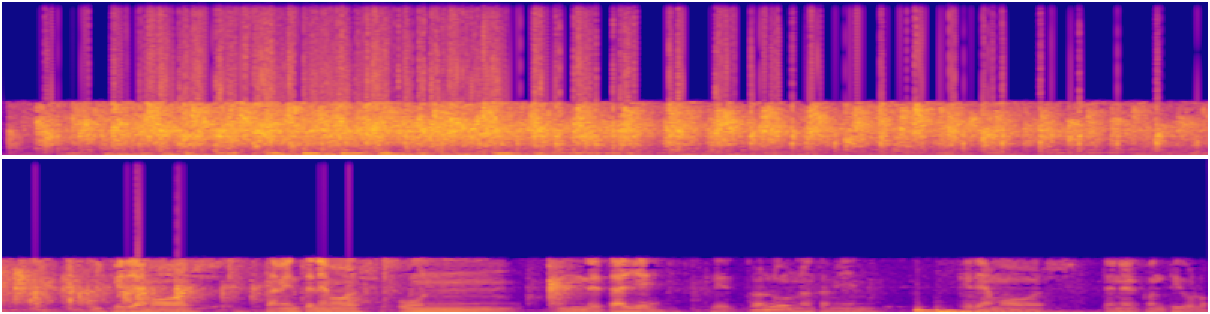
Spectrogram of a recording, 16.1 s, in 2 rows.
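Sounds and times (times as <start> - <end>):
crowd applauding: 0.0 - 10.7
speech: 9.2 - 16.0.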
